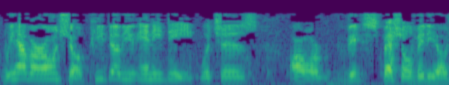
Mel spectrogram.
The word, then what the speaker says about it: Pwned: But we pronounce it Pwned, P-O-W-N-E-D. It's spelled P-W-N-E-D because of the transposition of the letters.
